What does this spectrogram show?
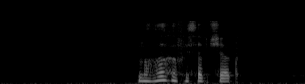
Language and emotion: Russian, neutral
